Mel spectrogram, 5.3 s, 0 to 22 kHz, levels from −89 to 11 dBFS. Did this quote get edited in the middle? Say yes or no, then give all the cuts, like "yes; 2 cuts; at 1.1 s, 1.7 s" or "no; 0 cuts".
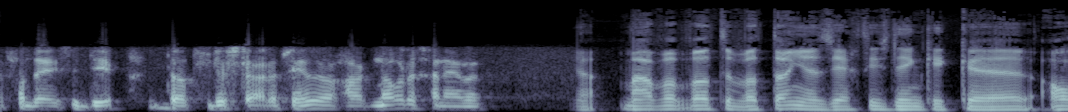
no; 0 cuts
